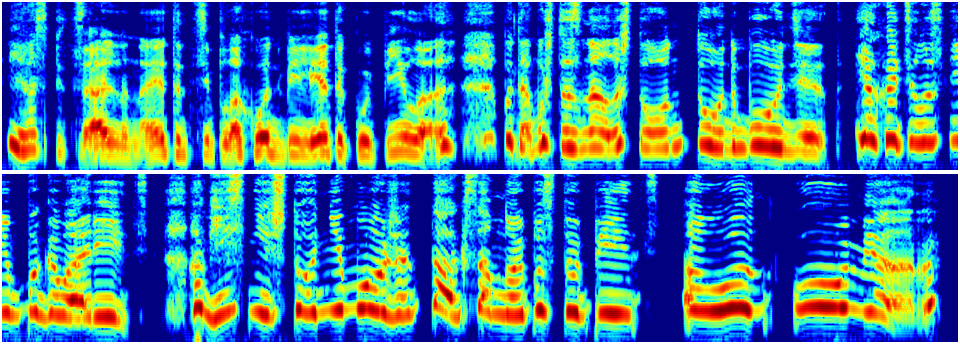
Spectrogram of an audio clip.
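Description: A man reading an audiobook, voicing a tearful young woman who wails and sobs in a high voice. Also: expressive, rapid-fire, hardly any pauses, a little mellow, no echo, studio quality, close to an everyday voice. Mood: wailing. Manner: high, wailing and breathless. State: sobbing. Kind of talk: audiobook character voice.

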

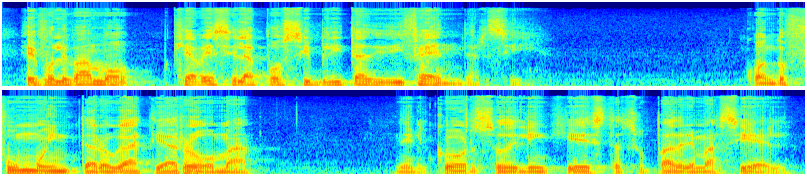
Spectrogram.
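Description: An actor with a medium-pitched, everyday-sounding male voice plays a grave former seminarian. He delivers wounded testimony in a solemn, measured, theatrical monologue.

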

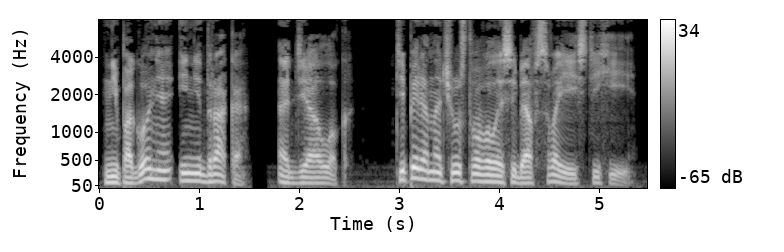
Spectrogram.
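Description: A man narrating a science fiction audiobook in a steady, measured reading. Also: medium pitch, no echo, clean studio sound.

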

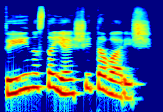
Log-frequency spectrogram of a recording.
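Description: A stern but kind old army colonel, as a woman reads him, speaking firmly and decisively. A storybook figure with a brisk, settled manner. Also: a little high, lively intonation. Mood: resolute. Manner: firm decisive.

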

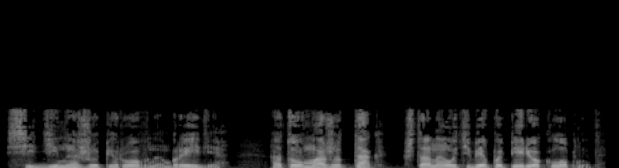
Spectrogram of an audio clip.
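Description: A bold, cheeky schoolboy with a raised, quick voice, brash and defiant, as a male storybook reader puts him on. The tone is husky and dry, in a slightly dull audiobook recording. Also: mid-range voice, lively intonation, no echo, voice pushed up.

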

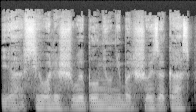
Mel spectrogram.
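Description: A man's voice: lowish voice, normal speed, slightly rough. A man voicing a frightened young male shapeshifter pleading with his captors in an audiobook. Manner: pleading, babbling.

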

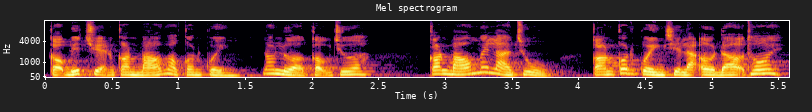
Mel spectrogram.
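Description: A woman voicing a spiteful young wife in a told story, speaking in a shrill, accusing and pleading way. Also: animated, quick pace, breathy edge. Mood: scornful. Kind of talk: storytelling with acted dialogue.

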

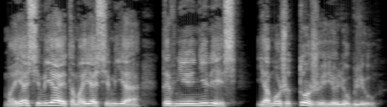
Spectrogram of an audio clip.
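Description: A man's voice: mid-range voice, animated, moderate pace, vocal fry, breathy edge. A man voicing a brash, hard-drinking middle-aged man with a blunt, boisterous way of talking, in an audiobook. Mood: angry.

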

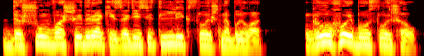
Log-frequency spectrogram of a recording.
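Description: A man's voice: a little high, moderate pace, darkish tone, no echo, clean studio sound, lightly acted. Man voicing a stern, barking leader. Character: gruff male leader, quick-tempered then easing.

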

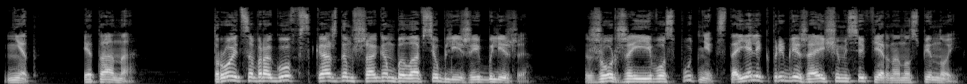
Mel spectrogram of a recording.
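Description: A man narrating a fantasy audiobook with an expressive reading. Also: mid-range voice, normal speed, no room sound, clean studio sound.

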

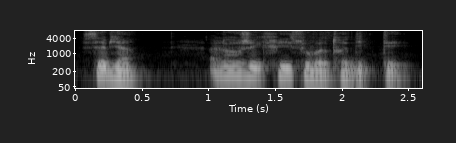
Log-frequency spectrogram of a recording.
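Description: A man's voice: mid-range voice, measured pace, mellow, husky, pitched above the performer's own voice. A man voicing a cold, rival army commander in an audiobook, curt and formal.

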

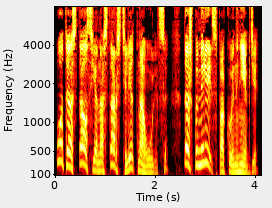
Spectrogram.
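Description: Old servant, tearful and plaintive, folksy speech, lively high voice, read by a man. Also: fairly quick, no echo, studio quality. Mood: tearful lament.

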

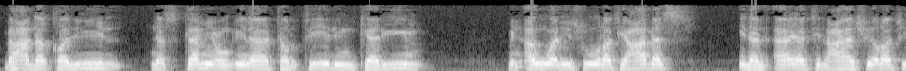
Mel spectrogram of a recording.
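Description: A man on the radio explaining Quran reading variants in a measured way, chanting each quoted verse, on a dull old broadcast recording. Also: a little high. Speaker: Quran recitation teacher on radio.

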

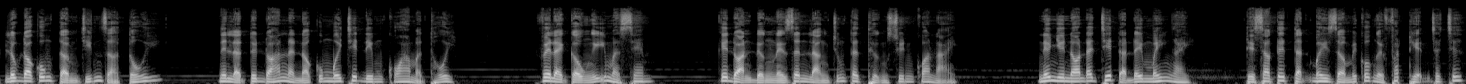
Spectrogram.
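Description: A man voicing an older village chief who explains things in a measured way. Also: mid-range voice, very animated, a little mellow, no room sound, soft background music, pitched above the performer's own voice. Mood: reasoning.

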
